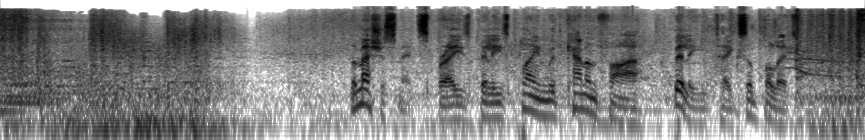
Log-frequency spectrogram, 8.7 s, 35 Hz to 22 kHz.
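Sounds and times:
bombs dropped by wartime bombers exploding on the ground: 0.1s - 4.9s
speech: 3.5s - 8.6s.

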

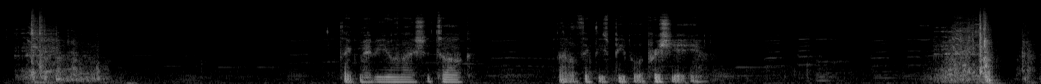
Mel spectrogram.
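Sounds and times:
speech: 3.4s - 4.8s, 5.6s - 7.2s
small metal door peephole panel scraping open: 9.3s - 10.3s.

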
